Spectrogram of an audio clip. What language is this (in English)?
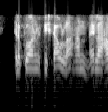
Icelandic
